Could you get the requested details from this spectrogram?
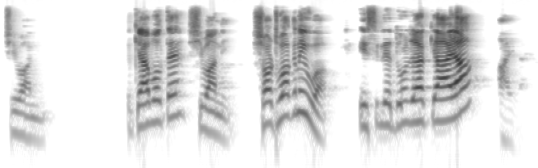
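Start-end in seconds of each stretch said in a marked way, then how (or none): none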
